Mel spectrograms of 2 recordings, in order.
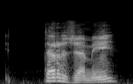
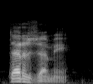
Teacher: Long consonant versus short consonant in word initial position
